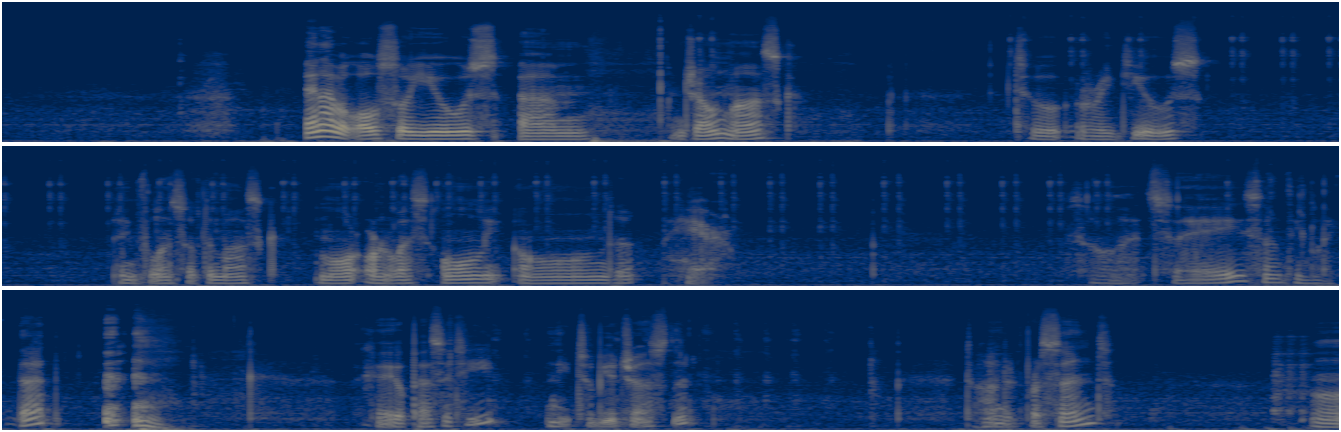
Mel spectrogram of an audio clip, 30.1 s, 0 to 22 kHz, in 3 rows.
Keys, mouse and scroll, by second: 5.2 click, 7.5 click, 7.9 click, 8.4 click, 8.8 click, 9.2 click, 9.5 click, 9.9 click, 10.3 click, 10.8 click, 11.1 click, 11.5 click, 12.1 click, 12.5 click, 12.9 click, 13.2 click, 14.0 click, 14.4 click, 14.9 click, 15.4 click, 15.7 click, 16.1 click, 16.6 click, 17.0 click, 17.3 middle click, 17.5 click, 17.8 middle click, 17.8 click, 18.1 middle click, 18.2 click, 18.4 middle click, 18.6 click, 19.2 click, 19.4 right click, 23.4-26.4 ctrl+scroll up 2.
